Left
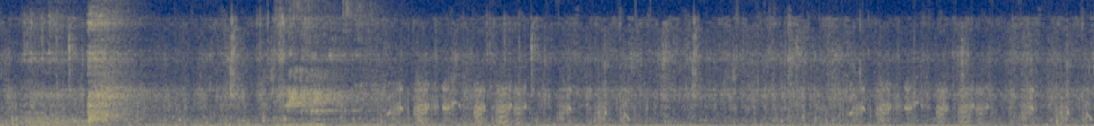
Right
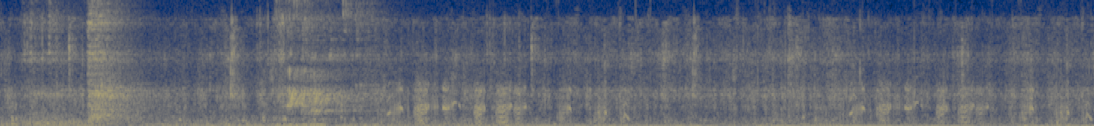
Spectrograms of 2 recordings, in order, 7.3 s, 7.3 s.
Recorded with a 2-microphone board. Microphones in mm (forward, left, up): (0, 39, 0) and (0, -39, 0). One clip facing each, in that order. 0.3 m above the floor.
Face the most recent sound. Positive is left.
turn(degrees=10)  # may be behind; listen again after turning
